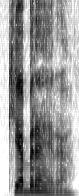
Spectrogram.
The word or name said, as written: Chiabrera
